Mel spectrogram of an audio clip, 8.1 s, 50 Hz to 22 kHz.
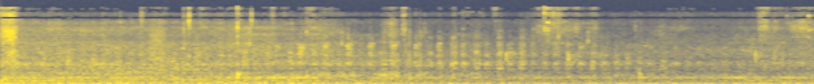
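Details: One-year-old Kangal puppies in Alanya, Antalya, Turkey, on 21 September 2024: quick, steady panting breaths, roughly three to four per second, over a constant low rumble and faint background noise.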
